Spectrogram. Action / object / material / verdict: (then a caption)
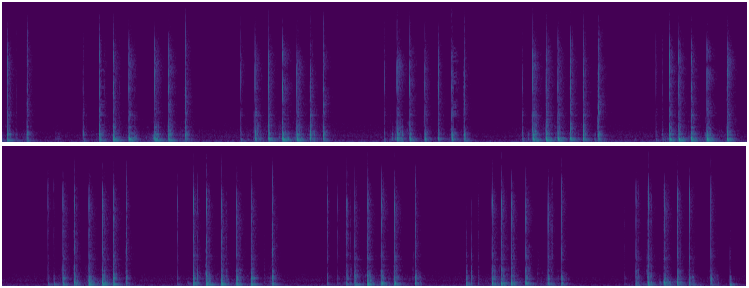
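tap / plastic studded panel / plastic / none. A painted fingernail and fingertips tap quickly on a grey plastic sheet covered in square pyramid studs. The taps come in ten short bursts of crisp, bright clicks with brief pauses between them. Each click is dry and dies away almost at once.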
